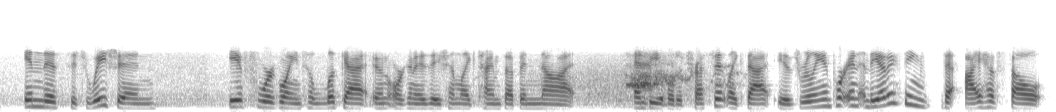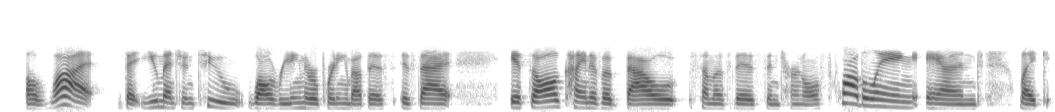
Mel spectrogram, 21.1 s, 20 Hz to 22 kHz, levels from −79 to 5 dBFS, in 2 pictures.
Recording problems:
phone-call audio; nothing above 3 kHz
traffic noise; loud; until 7 s; 7 dB below the speech

